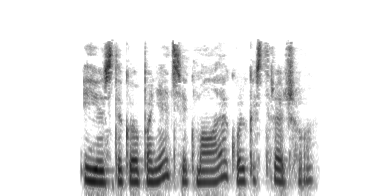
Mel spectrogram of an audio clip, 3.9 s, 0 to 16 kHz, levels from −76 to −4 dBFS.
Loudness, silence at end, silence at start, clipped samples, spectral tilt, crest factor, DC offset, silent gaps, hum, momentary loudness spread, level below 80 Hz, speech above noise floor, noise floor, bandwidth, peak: -18 LUFS; 0.75 s; 0.85 s; under 0.1%; -4 dB/octave; 20 dB; under 0.1%; none; none; 10 LU; -60 dBFS; over 72 dB; under -90 dBFS; 8.2 kHz; 0 dBFS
